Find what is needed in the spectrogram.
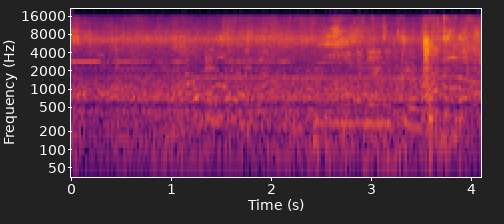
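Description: Steady rushing noise of a firefighter's hose spraying water into a smouldering burn room, with a fire engine running behind it. A single sharp knock comes about three and a half seconds in.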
